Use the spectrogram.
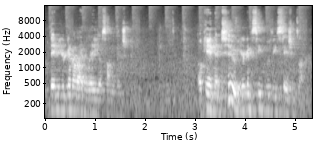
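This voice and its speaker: A man in his late thirties giving an informal instructional talk to a group, explaining conversationally and checking in with short questions. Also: mid-range voice. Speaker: radio programmer, guest speaker. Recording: echoey room, distant mic, loud background noise.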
